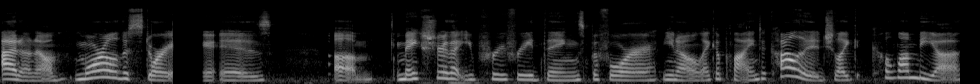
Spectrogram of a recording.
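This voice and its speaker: With an American accent, this speaker talks at a fairly slow pace in a bright, sharp tone with lively intonation. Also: woman, fairly high pitch for a woman. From US Midwest (Independence, Iowa); Iowa. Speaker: college student. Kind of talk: casual vlog. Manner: casual, upbeat. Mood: warm, friendly. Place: home room. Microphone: phone near.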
